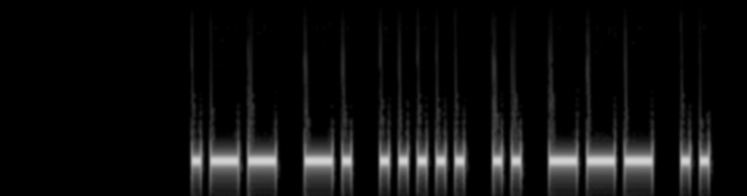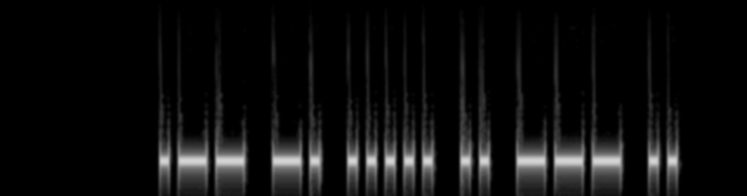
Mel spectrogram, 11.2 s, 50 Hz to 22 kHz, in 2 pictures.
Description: Morse code, heard as a keyed tone, about 17 wpm, 700 Hz. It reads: WN5IOI WN5IOI
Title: USA Call Signs - 6 Characters - Repeated 2x - 17wpm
